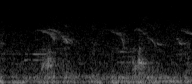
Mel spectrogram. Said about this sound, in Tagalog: May mga kasalong, manok at sisiw ang mga kabayo.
